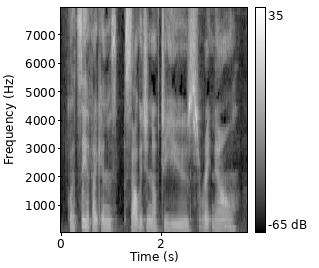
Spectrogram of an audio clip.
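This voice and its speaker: Speaking quietly at a moderate pace, a woman uses a fairly low pitch. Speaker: planner decorating YouTuber. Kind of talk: casual tutorial-style crafting vlog.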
